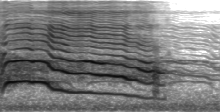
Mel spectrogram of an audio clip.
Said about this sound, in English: And all you hear in the background is the ghostly sound of a chicken.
